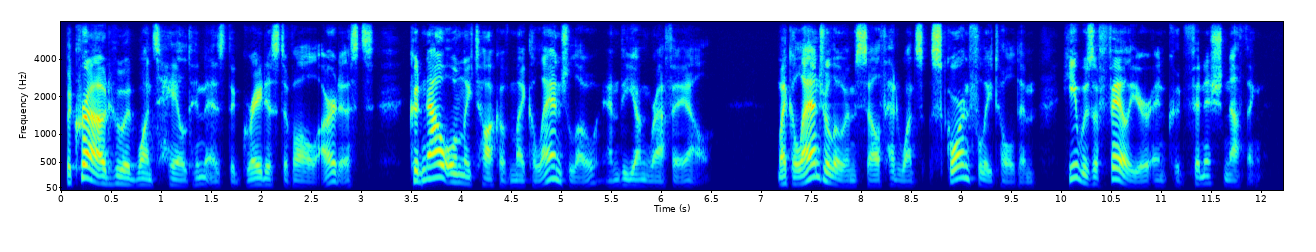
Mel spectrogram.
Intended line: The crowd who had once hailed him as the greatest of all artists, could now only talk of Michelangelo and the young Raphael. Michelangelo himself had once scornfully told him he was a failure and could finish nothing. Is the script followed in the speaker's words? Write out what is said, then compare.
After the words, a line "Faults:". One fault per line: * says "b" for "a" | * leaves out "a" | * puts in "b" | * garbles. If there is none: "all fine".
The crowd who had once hailed him as the greatest of all artists, could now only talk of Michelangelo and the young Raphael. Michelangelo himself had once scornfully told him he was a failure and could finish nothing.
Faults:
all fine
